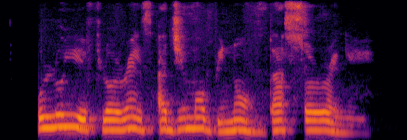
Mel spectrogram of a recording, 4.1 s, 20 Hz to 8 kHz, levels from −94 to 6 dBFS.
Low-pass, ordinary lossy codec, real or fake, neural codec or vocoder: none; none; real; none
